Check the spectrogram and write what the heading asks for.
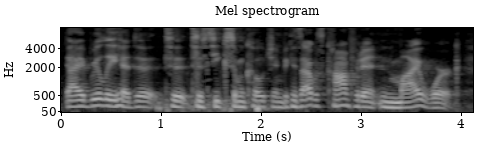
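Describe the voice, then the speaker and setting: Low-voiced woman, team leader, measured and candid on a panel. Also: fairly even intonation, slight background noise. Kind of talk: panel discussion.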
